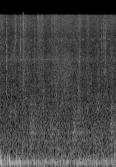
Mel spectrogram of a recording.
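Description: Wind buffeting the microphone outdoors: an uneven low rumble that flutters and gusts.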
